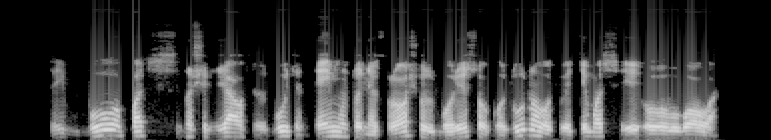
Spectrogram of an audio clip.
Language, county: Lithuanian, Kaunas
